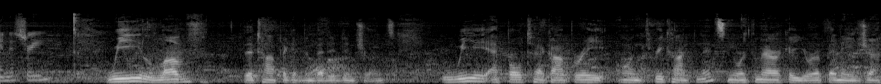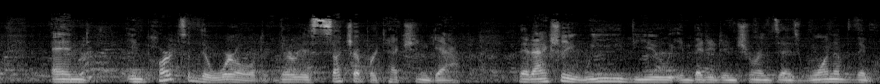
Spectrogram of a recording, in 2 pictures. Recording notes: from the annual Insurtech Insights conference held in June in New York City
